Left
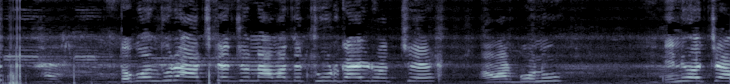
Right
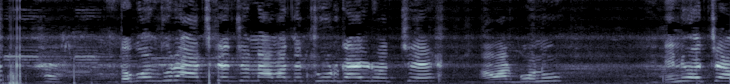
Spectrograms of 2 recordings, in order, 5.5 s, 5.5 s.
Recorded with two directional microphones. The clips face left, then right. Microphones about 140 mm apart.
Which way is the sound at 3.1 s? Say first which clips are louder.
Right 1 dB; 10° right (ahead or behind).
